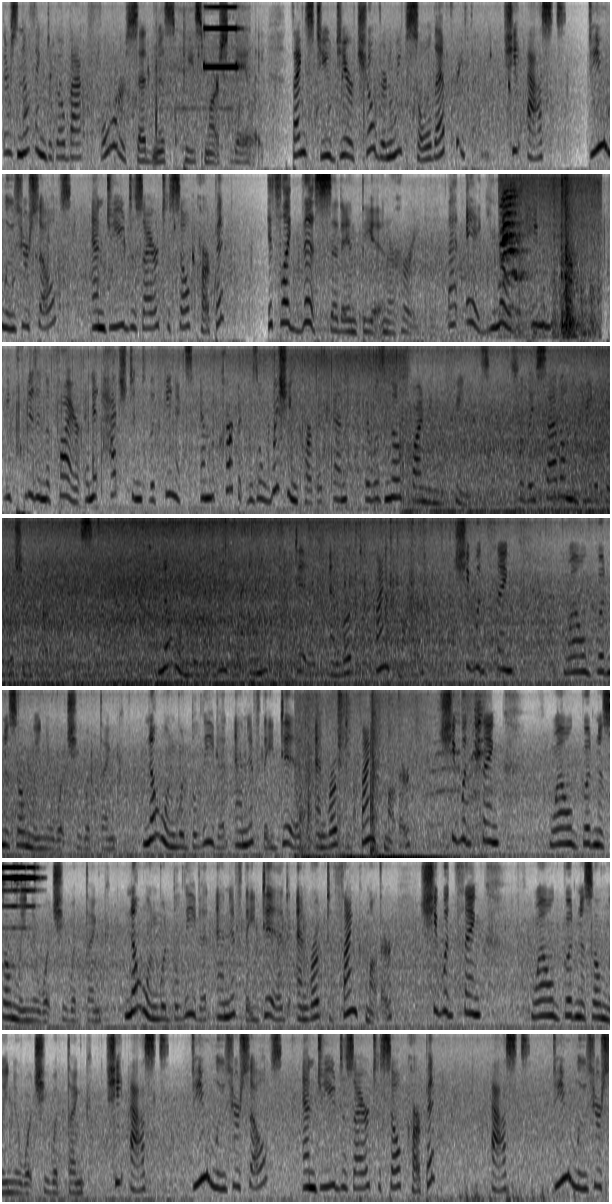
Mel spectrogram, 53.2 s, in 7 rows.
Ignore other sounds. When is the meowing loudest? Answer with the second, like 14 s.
15 s.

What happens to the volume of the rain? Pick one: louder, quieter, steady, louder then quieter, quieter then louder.
louder then quieter.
